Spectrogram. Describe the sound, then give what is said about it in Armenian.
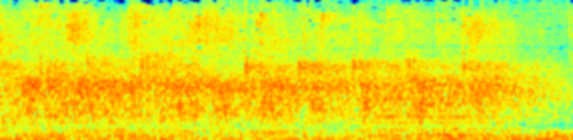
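Applause fills a parliament chamber after lawmakers elect a judge: a loud, continuous patter of many hands with a low murmur beneath, holding steady throughout. “Դատելով Արմեն Դանելյանի դեմքի արտահայտությունից ընտրությունն ու ծափահարությունները նրան այնքան էլ չոգևորեցին։”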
